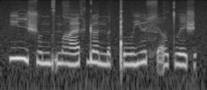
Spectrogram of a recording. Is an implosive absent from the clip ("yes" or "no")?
yes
